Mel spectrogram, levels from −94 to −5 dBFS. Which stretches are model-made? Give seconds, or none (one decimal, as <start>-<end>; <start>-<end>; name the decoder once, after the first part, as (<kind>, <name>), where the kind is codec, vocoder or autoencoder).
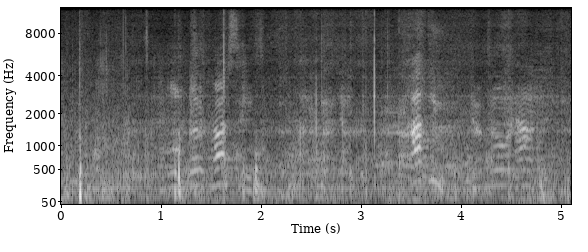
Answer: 0.7-5.1 (codec, SNAC)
